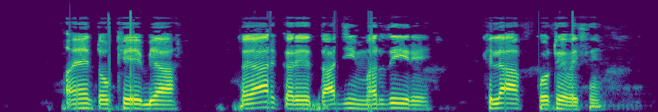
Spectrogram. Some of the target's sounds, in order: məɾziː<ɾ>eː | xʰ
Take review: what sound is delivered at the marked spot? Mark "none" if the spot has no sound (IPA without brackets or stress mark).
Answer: ɾ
